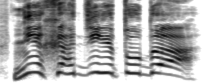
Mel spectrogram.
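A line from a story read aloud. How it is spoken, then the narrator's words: Belated shout. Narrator (Russian): запоздало закричал Марк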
